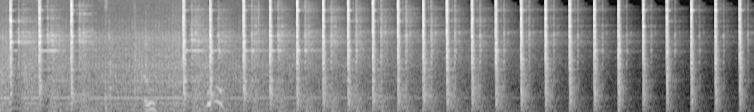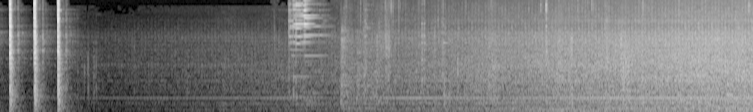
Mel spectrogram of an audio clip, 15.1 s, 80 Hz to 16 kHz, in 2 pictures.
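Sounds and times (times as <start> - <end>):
hammer striking steel pry bar: 0.0 - 0.9, 1.8 - 8.3, 10.4 - 11.0.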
